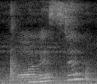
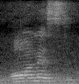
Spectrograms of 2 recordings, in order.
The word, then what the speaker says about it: honest: Okay, suppose if we come here, Rakesh, okay, is honest boy. Honest, its pronunciation, even though it is with H, but its pronunciation is with O.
